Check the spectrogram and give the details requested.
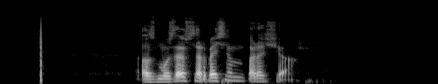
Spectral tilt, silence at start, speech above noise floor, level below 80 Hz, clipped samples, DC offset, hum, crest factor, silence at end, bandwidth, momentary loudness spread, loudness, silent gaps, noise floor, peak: -6 dB/octave; 1.4 s; over 69 dB; -66 dBFS; under 0.1%; under 0.1%; none; 22 dB; 1.5 s; 9.4 kHz; 16 LU; -22 LUFS; none; under -90 dBFS; -2 dBFS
